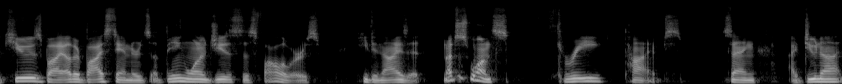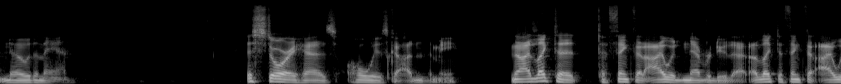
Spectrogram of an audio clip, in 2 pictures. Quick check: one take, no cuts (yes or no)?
yes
